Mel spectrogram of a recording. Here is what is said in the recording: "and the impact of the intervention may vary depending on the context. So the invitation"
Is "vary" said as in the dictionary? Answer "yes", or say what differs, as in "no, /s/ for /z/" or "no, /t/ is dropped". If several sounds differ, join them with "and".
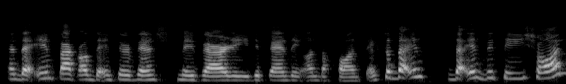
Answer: yes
